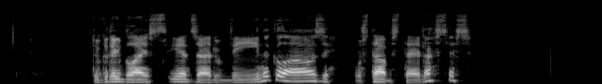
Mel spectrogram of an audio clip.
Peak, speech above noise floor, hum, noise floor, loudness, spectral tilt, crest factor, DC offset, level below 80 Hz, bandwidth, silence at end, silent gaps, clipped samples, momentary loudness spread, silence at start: -6 dBFS; 61 dB; none; -83 dBFS; -22 LUFS; -5 dB/octave; 18 dB; under 0.1%; -68 dBFS; 11.5 kHz; 1.35 s; none; under 0.1%; 16 LU; 0.95 s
